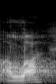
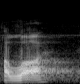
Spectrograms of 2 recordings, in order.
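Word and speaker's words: الله: this word Allah right it's always soft except when it comes in this word Allah that sometimes it will be soft sometimes it will be heavy or strong only in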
